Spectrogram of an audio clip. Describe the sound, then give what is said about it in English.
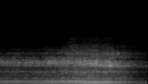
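An old-fashioned car engine, from a car that was once the newest on the road, runs steadily: a rough, buzzing mechanical drone with a slight rise in intensity partway through, no voices present. “Once upon a time, this was the newest car on the road.”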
